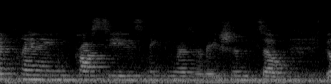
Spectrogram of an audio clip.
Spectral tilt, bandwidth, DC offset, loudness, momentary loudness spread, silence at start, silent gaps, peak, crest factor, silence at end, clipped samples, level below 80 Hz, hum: -6.5 dB/octave; 16 kHz; under 0.1%; -39 LUFS; 5 LU; 0 s; none; -22 dBFS; 16 dB; 0 s; under 0.1%; -58 dBFS; none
